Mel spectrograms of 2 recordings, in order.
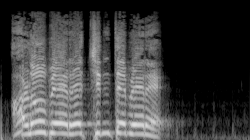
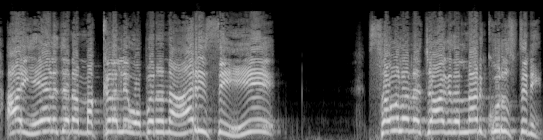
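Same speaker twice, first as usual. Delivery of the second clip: sustained high sermon cry, endings stretched; forceful preaching; 4 semitones higher than usual. Acted. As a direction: exhort the congregation point by point. Preaches God's instruction to Samuel. (ಏರುದನಿಯ ಪ್ರವಚನ)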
